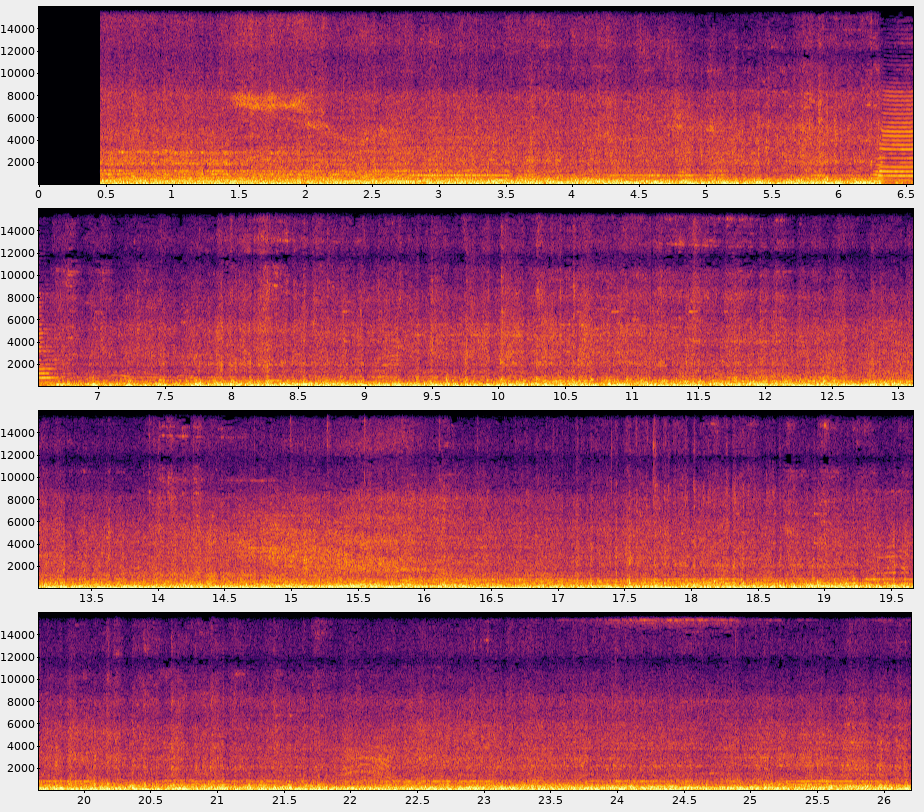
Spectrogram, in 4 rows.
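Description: A passenger train passing close by: a CC 203 diesel-electric locomotive running past, then its coaches rolling by, wheels clattering over the rail joints. The sound is loud and continuous, cutting in about half a second in.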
